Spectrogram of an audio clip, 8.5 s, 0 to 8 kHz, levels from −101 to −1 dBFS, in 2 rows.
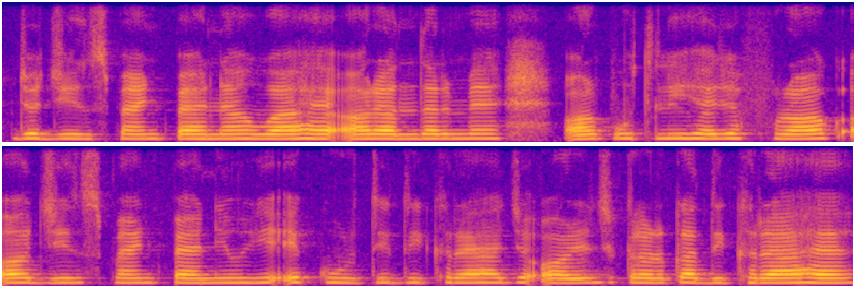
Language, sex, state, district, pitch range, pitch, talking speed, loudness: Hindi, female, Chhattisgarh, Bastar, 230-240 Hz, 235 Hz, 135 wpm, -17 LUFS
